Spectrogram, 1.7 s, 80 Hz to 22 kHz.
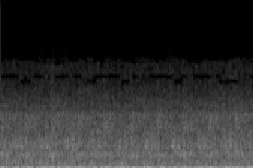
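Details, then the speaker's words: Porsche 356SC air-cooled flat-four, first start after full rebuild: runs with a steady, deep, even pulse and no knocks or rattles; still needs some adjustment. "it's a freshly rebuilt engine it's going to need a little bit of adjustment"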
